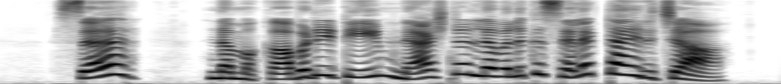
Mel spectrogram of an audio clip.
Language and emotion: Tamil, surprised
